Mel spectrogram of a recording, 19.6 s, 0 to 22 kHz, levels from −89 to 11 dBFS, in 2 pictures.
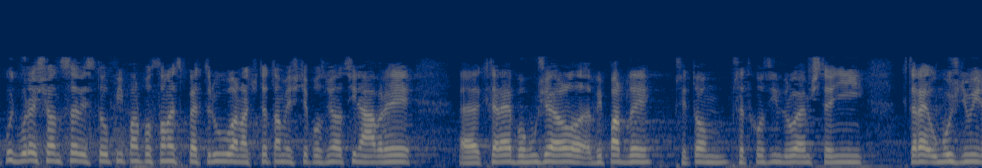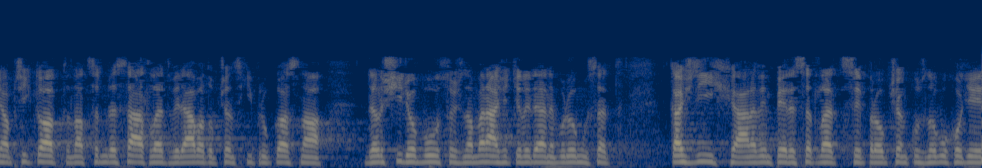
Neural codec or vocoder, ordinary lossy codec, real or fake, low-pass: none; MP3, 24 kbps; real; 5.4 kHz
